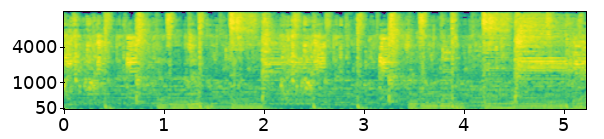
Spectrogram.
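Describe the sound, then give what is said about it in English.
Used deep-fryer grease drains out of the bottom of an outdoor reactor vessel and flows through a pipe and hose, making a continuous rushing, sloshing liquid noise with a busy, fluctuating texture. “Now it's draining out through the bottom. It's going through this pipe right here and up this hose, down through this pipe,”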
